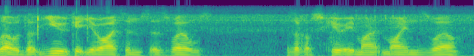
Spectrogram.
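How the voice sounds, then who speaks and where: A British accent comes through in a flat monotone at a fairly quick pace. There is audible room echo and noticeable background noise. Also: man, fairly low pitch for a man. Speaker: collector selling wrestling replica belts. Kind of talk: sales pitch. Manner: hesitant, many fillers.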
